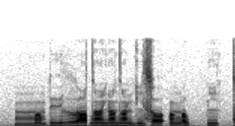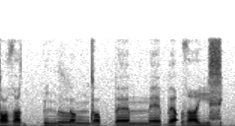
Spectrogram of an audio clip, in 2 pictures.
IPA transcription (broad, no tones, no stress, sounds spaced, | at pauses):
mː ɔ̃ b ɾ ɨ lː ɔ dˤ ĩ ɾ ĩ dˤ ĩ ŋ ɡ ĩ z ɔ ʔ ɔ̃ ŋ ɔ w pː ĩ tː ɔ ðˤ ɨ d pː ĩ ŋ lː ɔ ŋ n d ɔ pː ɜ mː ɛ b ɜ ʔ ðˤ i z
